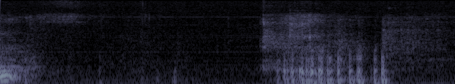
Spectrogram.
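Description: A man's short, rough breath sound, like a throat-clearing, about two-thirds of the way through a pause in his speech, after a second of near silence.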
